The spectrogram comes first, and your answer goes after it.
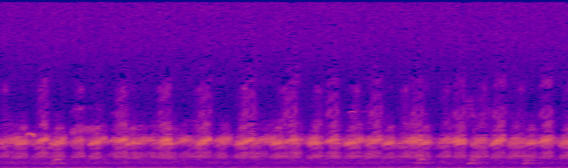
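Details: Rice paddy frogs during farming preparation, many voices overlapping in a busy croaking chorus, pulses coming quickly and unevenly, over a low background rumble.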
